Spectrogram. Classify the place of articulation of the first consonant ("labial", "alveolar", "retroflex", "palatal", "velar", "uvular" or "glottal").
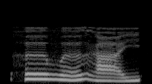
glottal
